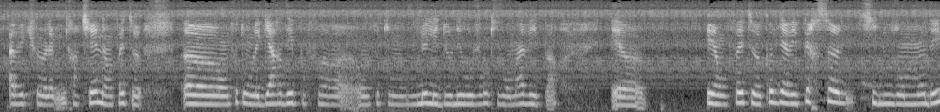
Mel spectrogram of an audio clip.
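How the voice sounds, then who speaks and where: With background noise in the clip, a young woman speaks in a fairly high pitch, congested from a head cold. She hosts gaming videos and is giving a casual walkthrough, chatting hesitantly and filling gaps with plenty of fillers.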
